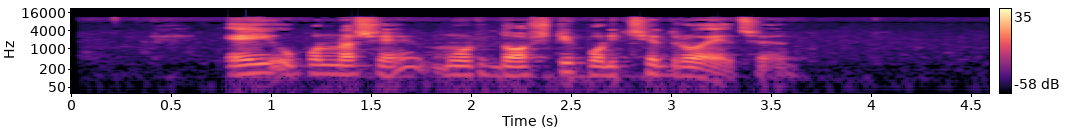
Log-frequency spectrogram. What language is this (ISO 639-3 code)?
ben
